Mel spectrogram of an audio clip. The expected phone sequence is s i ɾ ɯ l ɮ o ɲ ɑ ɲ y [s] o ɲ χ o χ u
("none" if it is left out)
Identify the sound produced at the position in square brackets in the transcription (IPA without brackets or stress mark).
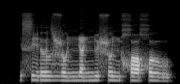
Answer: ɬ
